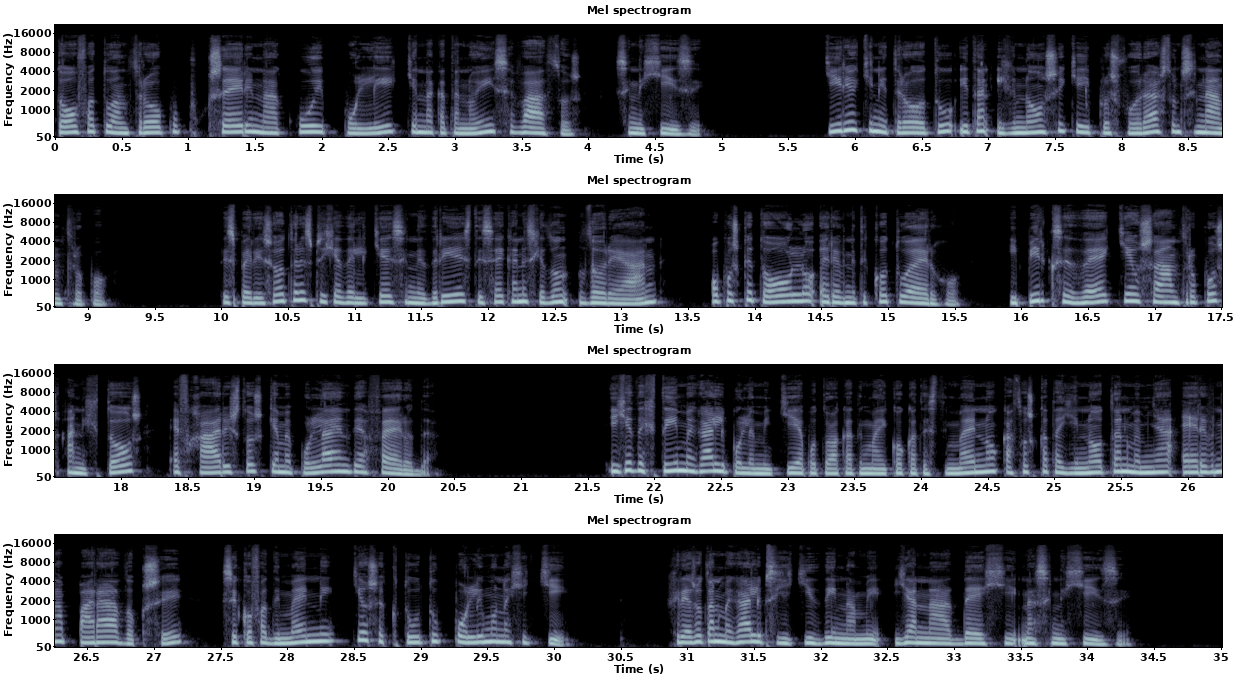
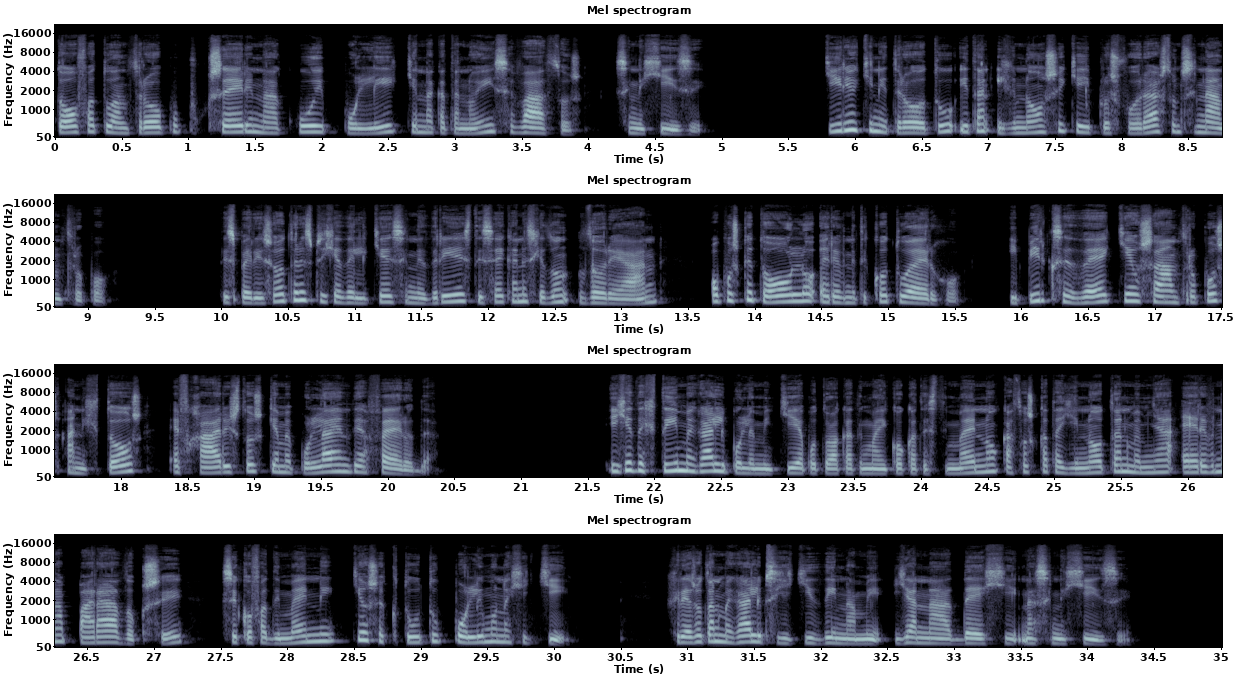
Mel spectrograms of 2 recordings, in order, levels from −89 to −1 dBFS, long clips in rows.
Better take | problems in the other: first | thin; somewhat; fading below 300 Hz

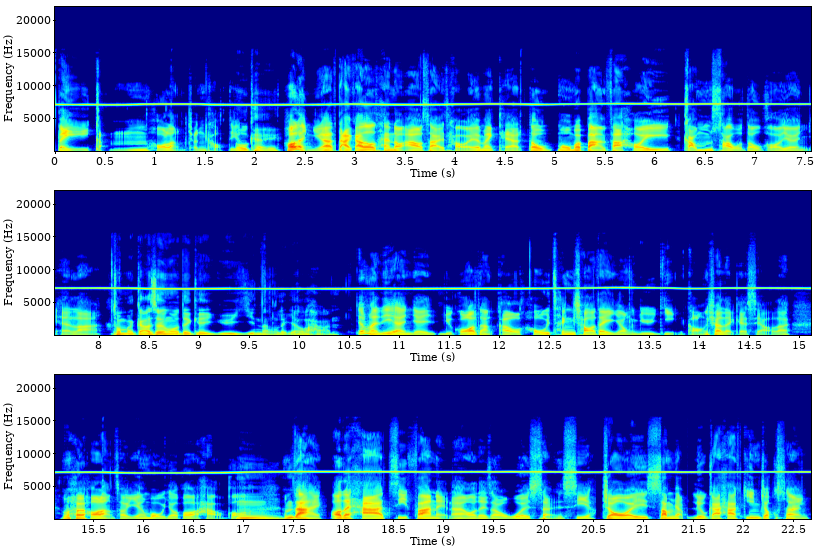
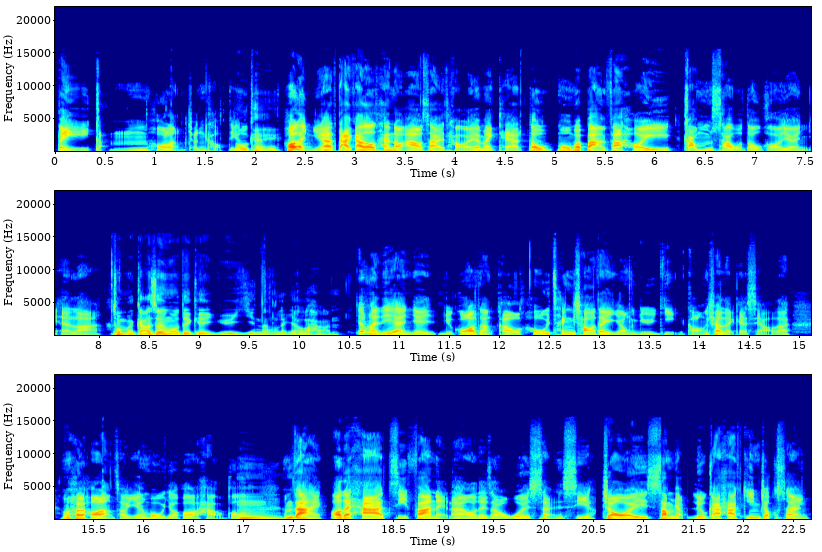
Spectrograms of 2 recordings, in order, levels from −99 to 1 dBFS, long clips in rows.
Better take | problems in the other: second | high-pitched whine; loud; throughout; 7.5 kHz, 6 dB below the speech

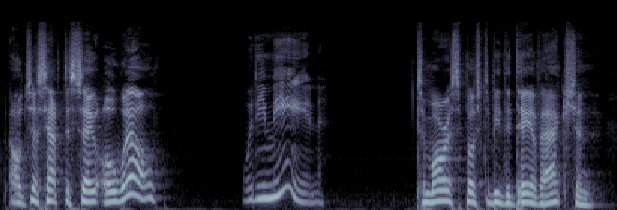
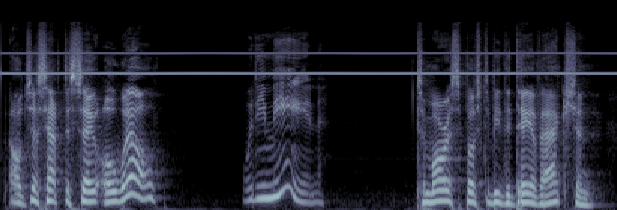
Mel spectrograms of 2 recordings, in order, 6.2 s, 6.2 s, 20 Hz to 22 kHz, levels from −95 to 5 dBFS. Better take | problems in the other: first | high-pitched whine; loud; throughout; 5 kHz, 8 dB below the speech

